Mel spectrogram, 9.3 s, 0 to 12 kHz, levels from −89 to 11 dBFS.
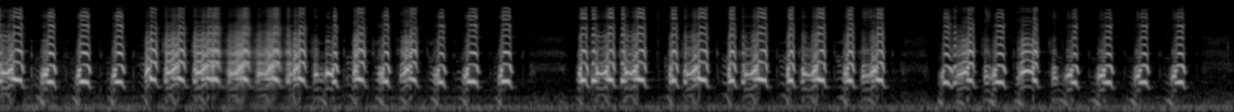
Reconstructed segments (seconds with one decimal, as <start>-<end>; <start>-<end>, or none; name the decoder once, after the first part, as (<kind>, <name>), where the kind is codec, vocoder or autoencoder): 1.6-2.2 (vocoder, Vocos)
